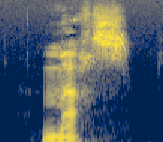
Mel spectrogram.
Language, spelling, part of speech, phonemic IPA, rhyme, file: French, mars, noun, /maʁs/, -aʁs, Fr-mars.ogg
- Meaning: March (month)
